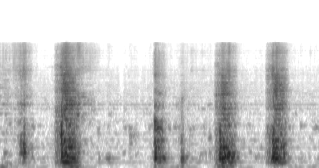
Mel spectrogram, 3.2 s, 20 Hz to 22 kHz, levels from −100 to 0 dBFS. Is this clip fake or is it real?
fake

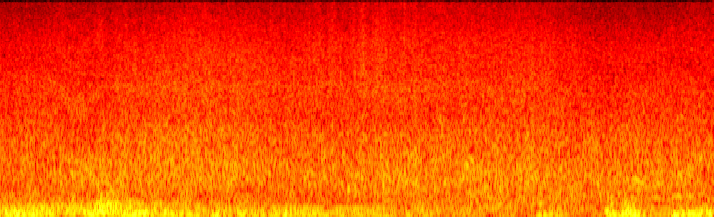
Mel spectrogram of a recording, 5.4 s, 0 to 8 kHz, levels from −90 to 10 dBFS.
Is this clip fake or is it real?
real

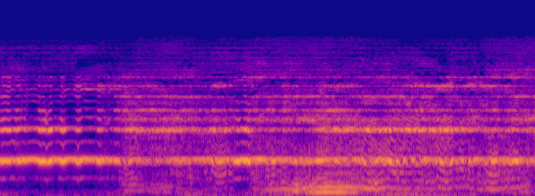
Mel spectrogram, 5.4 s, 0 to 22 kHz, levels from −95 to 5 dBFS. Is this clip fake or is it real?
fake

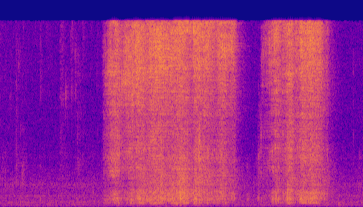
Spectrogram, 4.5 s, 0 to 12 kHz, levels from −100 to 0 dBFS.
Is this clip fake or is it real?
real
